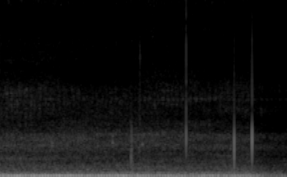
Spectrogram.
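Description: A car engine idling: a steady low rumble, with a few faint sharp clicks.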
